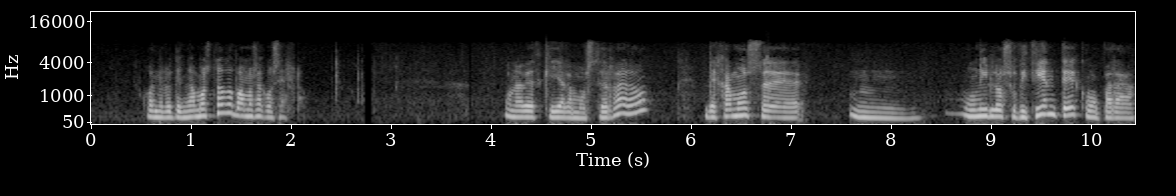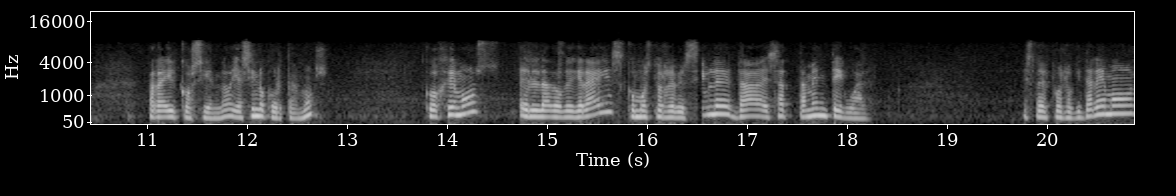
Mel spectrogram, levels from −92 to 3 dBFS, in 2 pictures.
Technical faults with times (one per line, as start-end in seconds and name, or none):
2.03-2.07 short concealed packet loss
3.77-3.81 short concealed packet loss
6.75-6.79 short concealed packet loss
8.81-8.85 short concealed packet loss
15.32-15.71 CD scratch ticks
16.49-16.55 burst of packet loss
